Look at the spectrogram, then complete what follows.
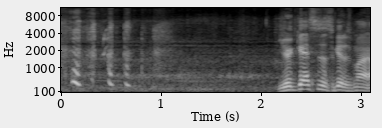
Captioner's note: laughs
